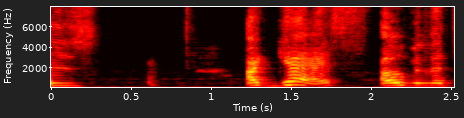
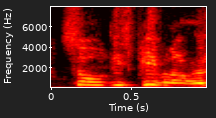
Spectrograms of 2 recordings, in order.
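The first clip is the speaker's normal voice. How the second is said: ordinary talk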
